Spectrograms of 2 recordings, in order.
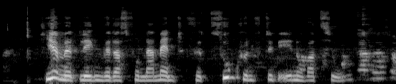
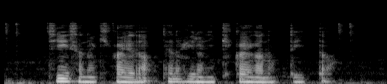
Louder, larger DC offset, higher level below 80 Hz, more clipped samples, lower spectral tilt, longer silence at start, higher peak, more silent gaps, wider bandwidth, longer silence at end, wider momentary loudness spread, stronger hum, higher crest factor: first, -19 LUFS vs -23 LUFS; neither; second, -62 dBFS vs -42 dBFS; neither; second, -5 dB/octave vs -7.5 dB/octave; first, 0.45 s vs 0.05 s; first, 0 dBFS vs -6 dBFS; neither; first, 13.5 kHz vs 7.4 kHz; second, 0 s vs 0.55 s; first, 14 LU vs 11 LU; neither; about the same, 20 dB vs 16 dB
